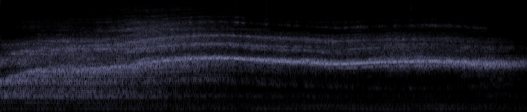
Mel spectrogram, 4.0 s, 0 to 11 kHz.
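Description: Banshee noisemaker scream from Team Fortress 2, a single wailing, rising-then-sustained shriek lasting about four seconds, loud and continuous with a slight waver before fading at the end.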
